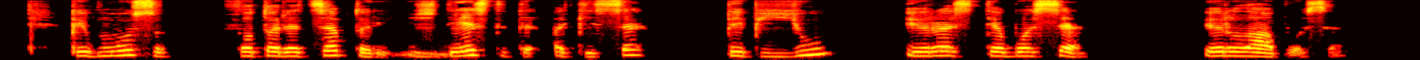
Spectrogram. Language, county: Lithuanian, Vilnius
